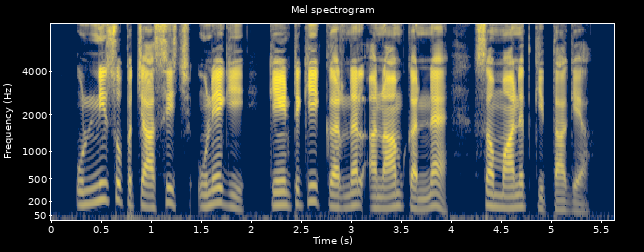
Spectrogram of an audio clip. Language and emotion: Dogri, neutral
